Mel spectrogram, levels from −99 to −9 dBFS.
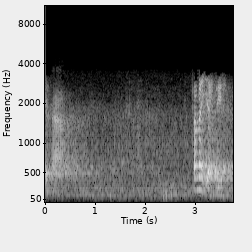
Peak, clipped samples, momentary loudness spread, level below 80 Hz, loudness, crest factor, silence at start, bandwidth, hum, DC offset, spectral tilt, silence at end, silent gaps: -8 dBFS; under 0.1%; 23 LU; -68 dBFS; -27 LUFS; 24 dB; 0 s; 3.7 kHz; none; under 0.1%; -8.5 dB/octave; 0 s; none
